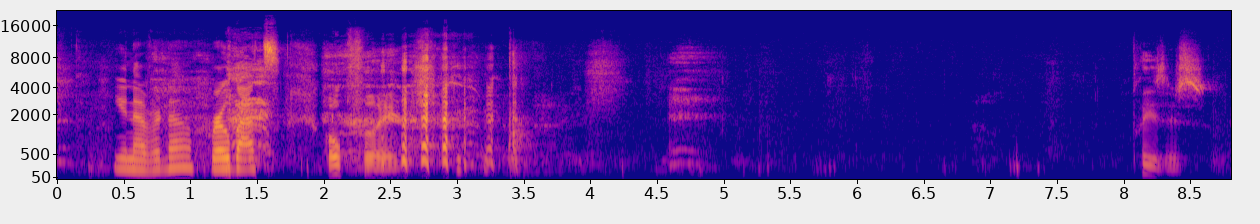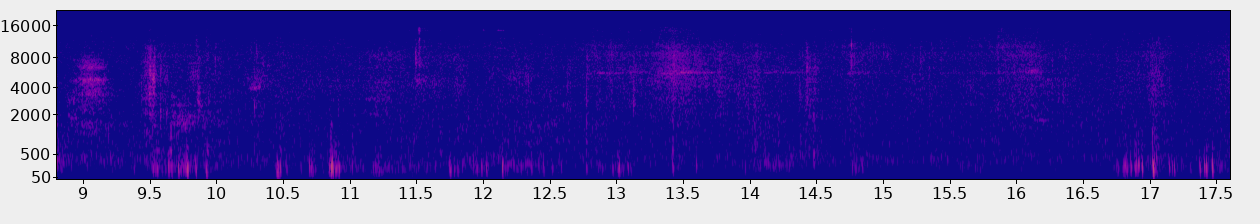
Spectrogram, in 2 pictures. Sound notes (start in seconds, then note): 2.0 laughs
